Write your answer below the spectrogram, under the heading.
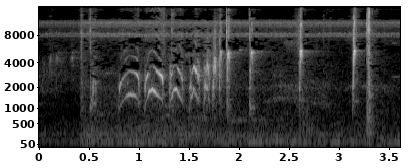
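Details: Softer Kaso kaso phrase: several arched whistles that hurry into rapid short notes, mixed with crisp ticking clicks and low background hiss.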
